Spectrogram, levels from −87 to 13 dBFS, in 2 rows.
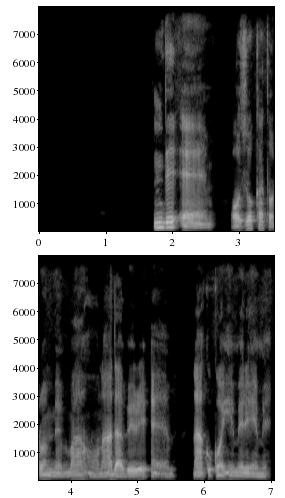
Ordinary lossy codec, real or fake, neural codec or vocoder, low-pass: none; real; none; none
